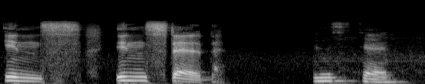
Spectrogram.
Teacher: take out the extra vowel in between the N and the S.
